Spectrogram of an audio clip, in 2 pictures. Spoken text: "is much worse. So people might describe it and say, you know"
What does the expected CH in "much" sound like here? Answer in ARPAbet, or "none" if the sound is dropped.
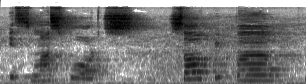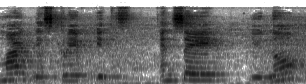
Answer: S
